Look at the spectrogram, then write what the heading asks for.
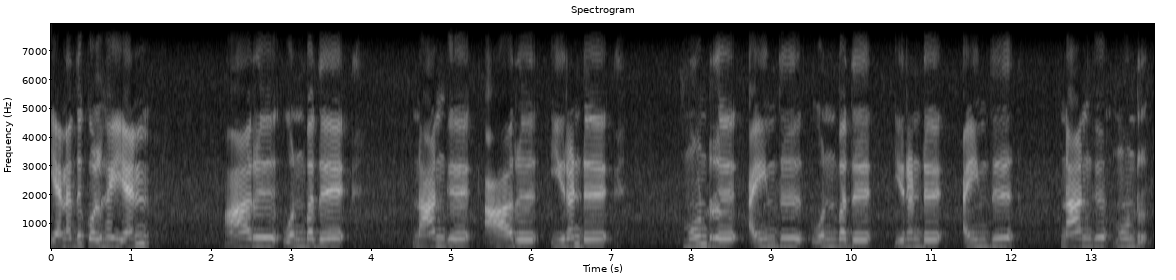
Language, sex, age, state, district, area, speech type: Tamil, female, 60+, Tamil Nadu, Tiruppur, rural, read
